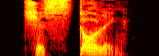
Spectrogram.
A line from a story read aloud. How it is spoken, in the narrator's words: Louis Cesar snarled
